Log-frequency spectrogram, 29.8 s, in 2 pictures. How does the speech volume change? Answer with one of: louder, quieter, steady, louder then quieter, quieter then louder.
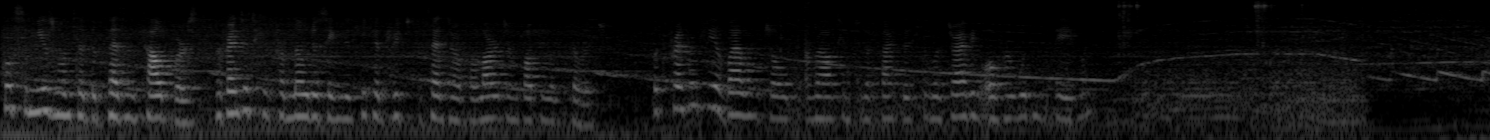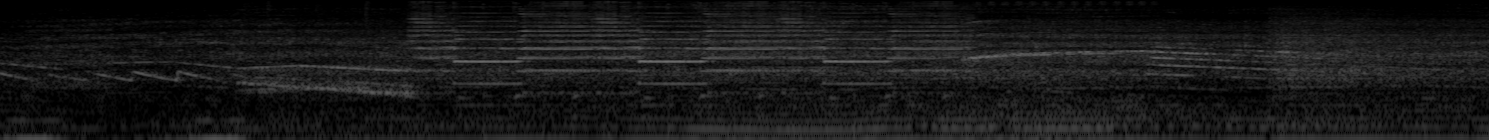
quieter.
